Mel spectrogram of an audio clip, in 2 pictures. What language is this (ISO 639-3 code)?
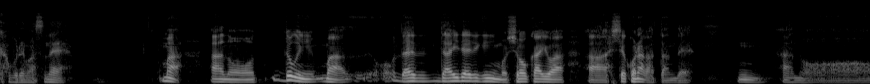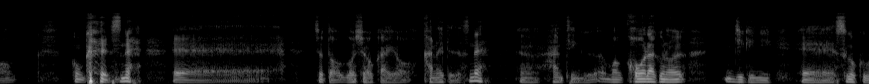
jpn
